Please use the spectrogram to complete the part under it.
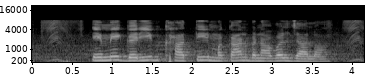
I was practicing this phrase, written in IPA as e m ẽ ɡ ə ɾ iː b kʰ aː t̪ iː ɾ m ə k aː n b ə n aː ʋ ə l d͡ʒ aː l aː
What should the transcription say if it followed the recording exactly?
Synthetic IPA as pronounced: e m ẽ ɡ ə ɾ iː b kʰ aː t̪ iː ɾ m ə k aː n b ə n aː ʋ ə l d͡ʒ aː l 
